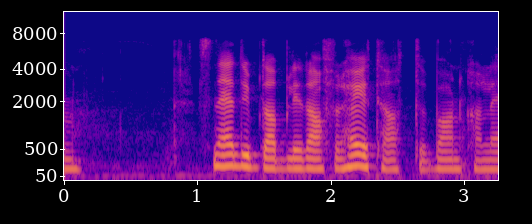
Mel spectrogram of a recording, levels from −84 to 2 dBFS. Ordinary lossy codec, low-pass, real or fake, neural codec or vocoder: none; 7.2 kHz; real; none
